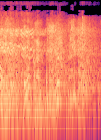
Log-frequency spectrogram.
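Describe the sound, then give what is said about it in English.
A powerful stallion whinnies loudly, one long shrill neigh that wavers and trembles for about two seconds, with no voices. “Then as he heard the thundering hoofs of the powerful stallion and the wiry paint approaching”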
